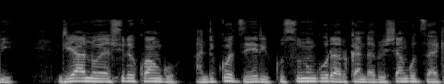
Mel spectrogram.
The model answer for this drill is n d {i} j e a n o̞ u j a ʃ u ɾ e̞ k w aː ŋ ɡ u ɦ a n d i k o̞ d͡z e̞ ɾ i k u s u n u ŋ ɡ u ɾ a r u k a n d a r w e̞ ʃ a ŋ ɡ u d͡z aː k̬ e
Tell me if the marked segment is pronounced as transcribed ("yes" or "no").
yes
